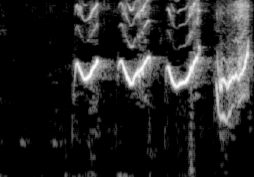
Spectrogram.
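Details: Cucak hijau, the greater green leafbird, in gacor full isian ngentrok song: four loud, clear whistled notes in quick succession, each dipping then sweeping upward, the last one rougher and more buzzy.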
